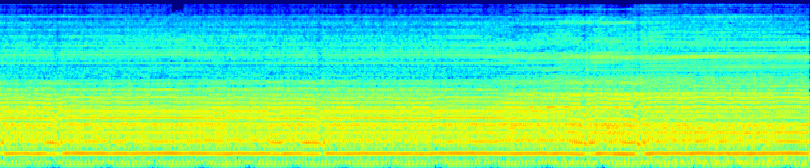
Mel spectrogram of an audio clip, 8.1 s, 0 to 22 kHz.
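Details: Enermax Liqmax III liquid CPU cooler pump failed after 9 months on a non-overclocked Intel 10600K, giving a loud steady droning whine with a buzzy edge.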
